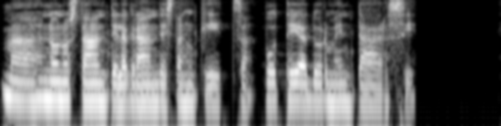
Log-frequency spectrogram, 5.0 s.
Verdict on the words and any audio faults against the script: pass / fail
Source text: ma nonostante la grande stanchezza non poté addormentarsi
fail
